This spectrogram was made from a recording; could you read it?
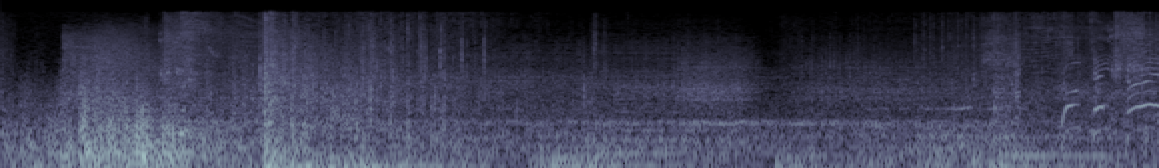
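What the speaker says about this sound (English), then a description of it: "Another explosion." Heavy booming explosions with rumbling aftermath and mechanical clatter, loud and close, swelling twice then settling into a lower roar.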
